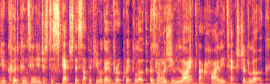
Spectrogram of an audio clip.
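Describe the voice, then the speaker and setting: Lively intonation and a fairly high pitch come from a man talking at a fairly quick pace with hardly any pauses. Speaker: miniature painter and channel host. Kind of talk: tutorial. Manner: fast.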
